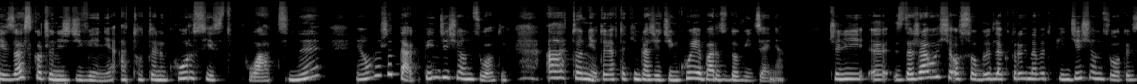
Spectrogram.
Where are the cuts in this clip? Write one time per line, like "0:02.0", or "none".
none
